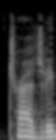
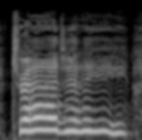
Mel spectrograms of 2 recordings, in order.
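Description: First: Said in the usual way. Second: High, slow sung-out tragedy; mock dramatic. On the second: Mock-dramatic Tragedy sung to viewers. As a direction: stretch Tragedy up high like a lament.

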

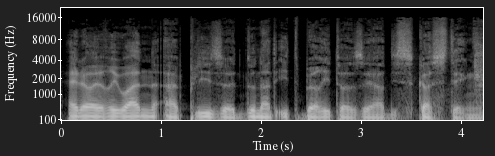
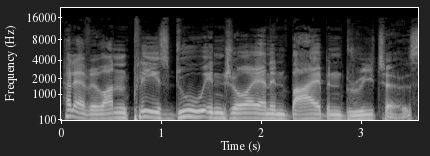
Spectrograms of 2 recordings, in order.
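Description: First: Put-on French voice; French accent. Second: High-pitched put-on British voice; British accent. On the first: Comedian does French on the host's request, French accent. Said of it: "French again?". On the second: Comedian does British on the host's request, British accent. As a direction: do a polite, high British greeting. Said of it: "Now, British". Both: Shown as a demonstration.

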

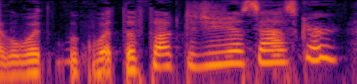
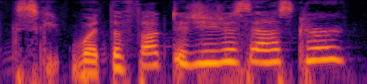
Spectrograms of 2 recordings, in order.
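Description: First: Menacing handler voice; gonna rough you up guy. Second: Higher, confrontational handler snapping at a rude asker; mock tough handler. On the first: Pretend. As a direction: play a tough guy ready to rough someone up. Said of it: "the gonna rough you up guy". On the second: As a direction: act like a protective handler. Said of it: "And they could just be like".

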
